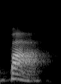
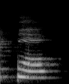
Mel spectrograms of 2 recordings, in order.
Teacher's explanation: A vogal A no final é mais fechada · Shown in: second take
